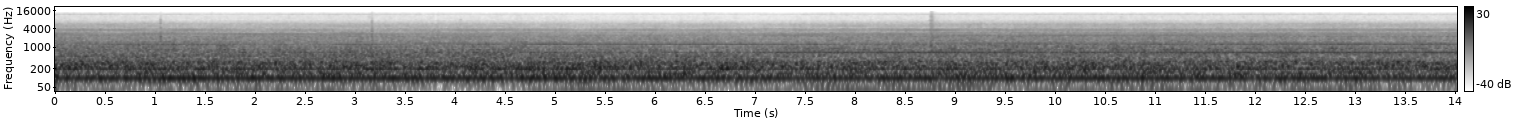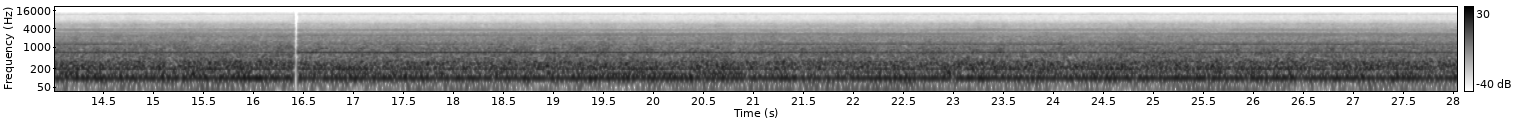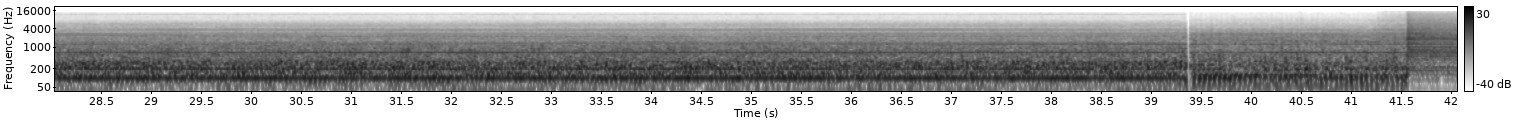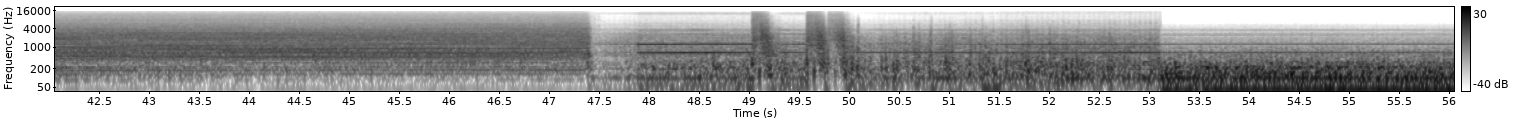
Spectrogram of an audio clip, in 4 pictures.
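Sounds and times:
helicopter engines and rotor drone: 0.0s - 56.0s
high transmission whine: 0.0s - 56.0s
sharp cracks: 49.0s - 52.8s.

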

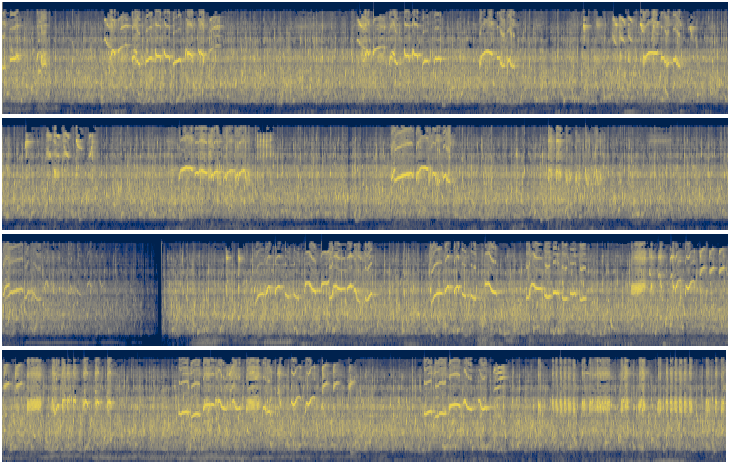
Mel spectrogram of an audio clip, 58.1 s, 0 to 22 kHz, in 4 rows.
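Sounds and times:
thrush singing whistled phrases: 0.0s - 1.1s, 1.9s - 4.6s, 6.9s - 14.0s, 14.8s - 16.6s, 18.0s - 20.0s, 22.2s - 23.8s, 25.4s - 26.7s, 29.0s - 31.3s, 33.5s - 36.6s, 37.6s - 50.7s, 51.9s - 58.0s
flowing water: 0.0s - 58.0s.

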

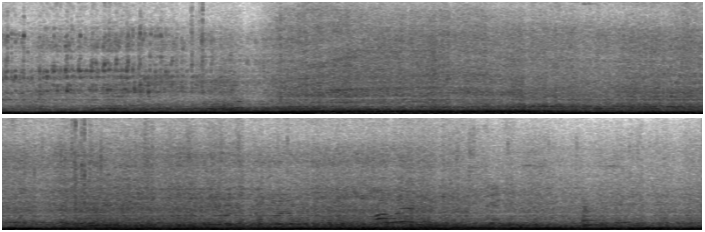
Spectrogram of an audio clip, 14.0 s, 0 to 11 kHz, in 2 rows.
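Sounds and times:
sports car engine: 0.0s - 14.0s.

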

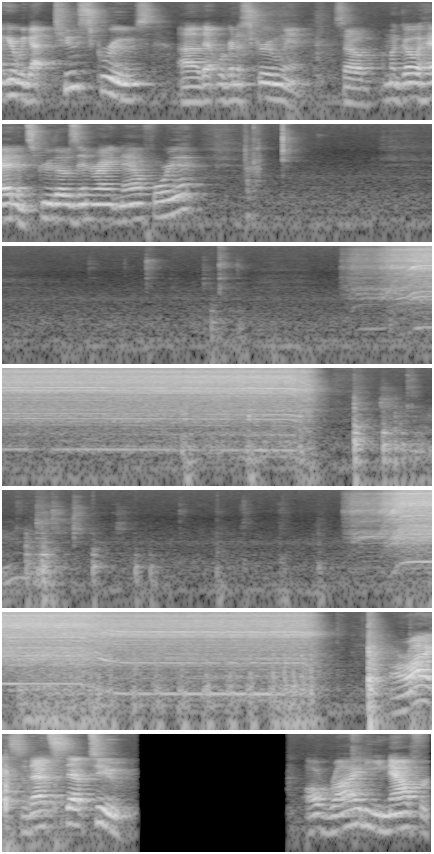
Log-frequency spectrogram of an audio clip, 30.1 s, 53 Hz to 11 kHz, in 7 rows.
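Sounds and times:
drill driving screws into wood: 12.0s - 16.2s, 20.6s - 24.9s.

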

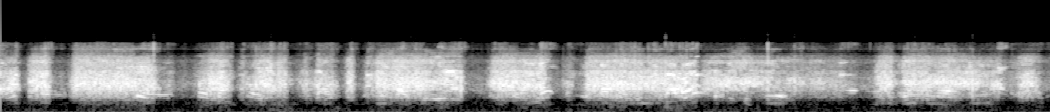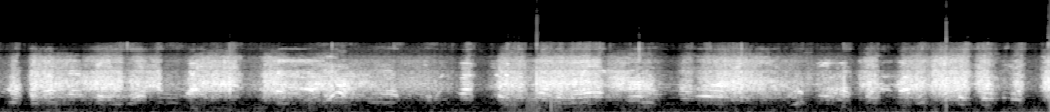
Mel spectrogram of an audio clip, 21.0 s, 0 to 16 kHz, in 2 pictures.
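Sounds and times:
person speaking over radio: 0.0s - 21.0s.

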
